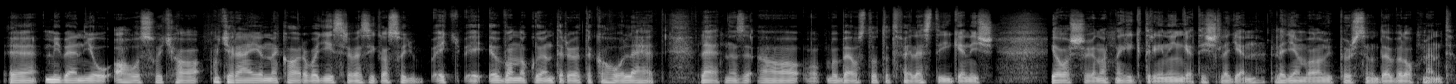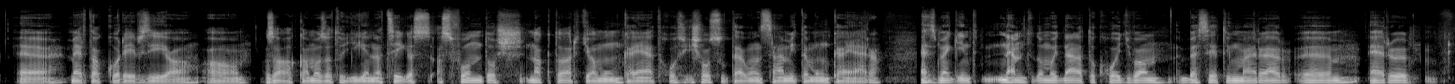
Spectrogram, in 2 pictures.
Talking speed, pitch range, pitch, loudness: 140 wpm, 80-95 Hz, 90 Hz, -21 LUFS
